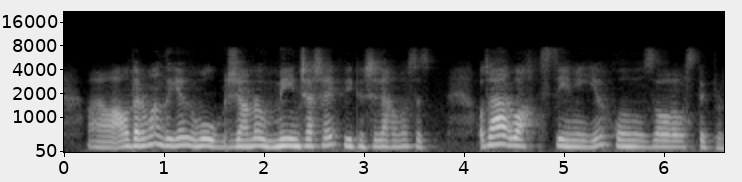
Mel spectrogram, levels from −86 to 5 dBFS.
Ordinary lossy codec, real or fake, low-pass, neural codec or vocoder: none; fake; none; codec, 16 kHz, 0.5 kbps, FunCodec, trained on LibriTTS, 25 frames a second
